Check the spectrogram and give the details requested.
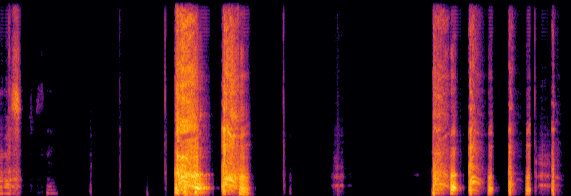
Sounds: Cough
